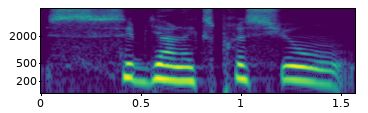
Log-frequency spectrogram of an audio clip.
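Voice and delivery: plain reading voice

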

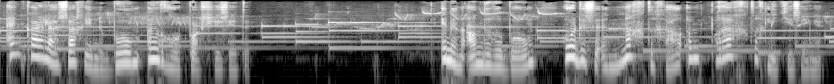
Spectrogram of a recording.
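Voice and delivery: plain reading voice

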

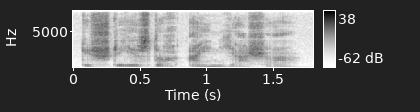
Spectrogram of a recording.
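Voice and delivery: soft, hushed confiding; whispering. A narrator's reading. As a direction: lean in and say it under your breath. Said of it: "begann er flüsternd mit wackelndem Kopf". (geflüstert, vertraulich)

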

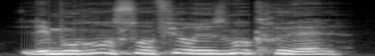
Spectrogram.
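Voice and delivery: high, loud, lightly amused retort; amused, laughing manner. A narrator's reading. Émile joking about Valentin's death wish, amused. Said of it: "dit Émile en riant".

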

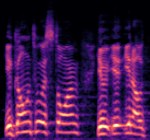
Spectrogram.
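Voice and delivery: usual speaking voice

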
